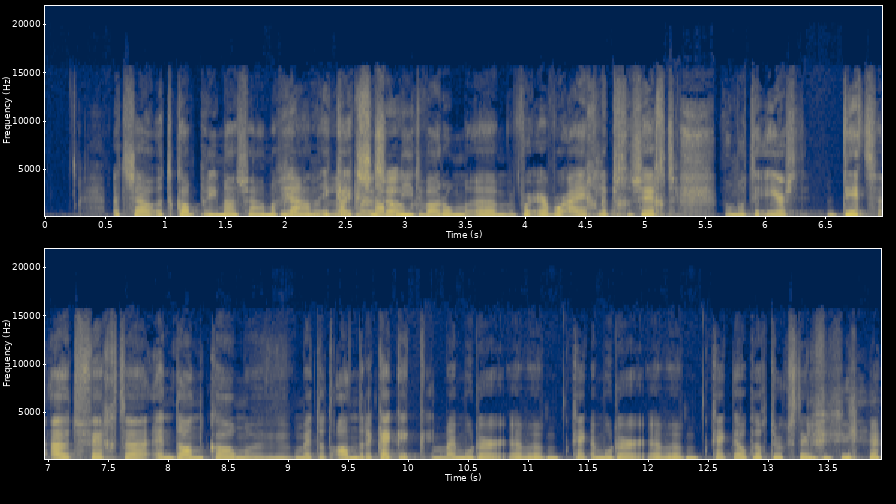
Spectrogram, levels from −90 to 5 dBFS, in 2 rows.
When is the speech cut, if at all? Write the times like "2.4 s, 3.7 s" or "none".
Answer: 4.7 s, 9.0 s, 10.2 s, 11.5 s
